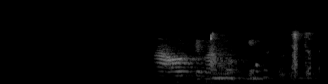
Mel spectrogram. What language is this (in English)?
Tamil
